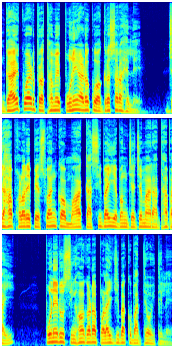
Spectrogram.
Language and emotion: Odia, neutral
